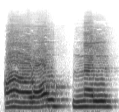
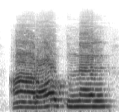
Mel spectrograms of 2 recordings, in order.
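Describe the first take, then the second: The two takes are said the same way.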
